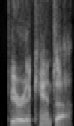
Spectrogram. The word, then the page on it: pyracantha: American English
